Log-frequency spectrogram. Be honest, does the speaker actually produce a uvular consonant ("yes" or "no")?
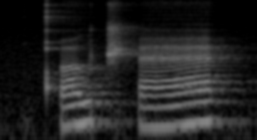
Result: yes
